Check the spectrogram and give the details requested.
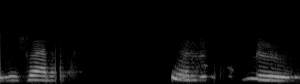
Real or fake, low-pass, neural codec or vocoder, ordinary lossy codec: fake; 3.6 kHz; codec, 16 kHz, 0.5 kbps, X-Codec, HuBERT features, trained on general audio; none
